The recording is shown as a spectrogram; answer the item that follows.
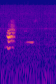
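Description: A cat gives a single short, clear meow close by, with a faint trailing squeak after it over low background hiss, and no speech.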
